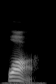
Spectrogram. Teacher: That's when the t sound in the middle or end of words like water or better becomes more of a glottle stop a little catch in the throat instead of a crisp t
